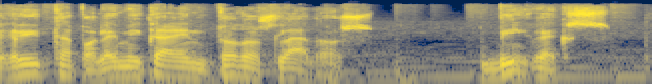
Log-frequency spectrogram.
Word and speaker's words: Big X: Big X. O Bigekisu en su pronunciación local, fue un manga en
